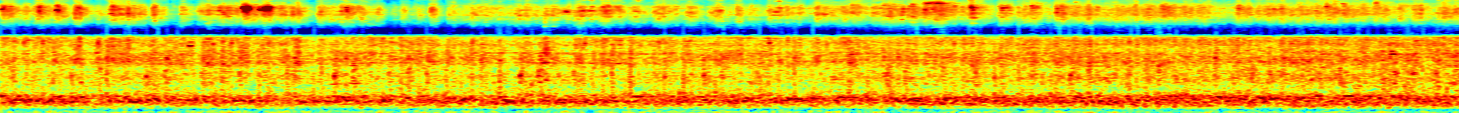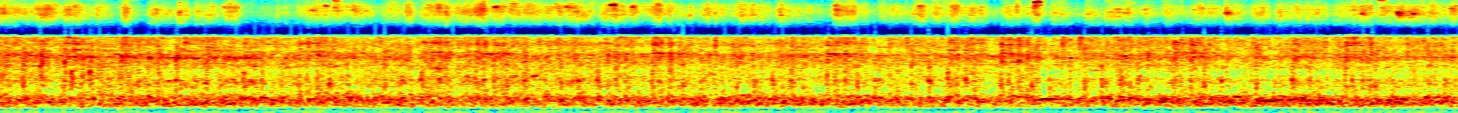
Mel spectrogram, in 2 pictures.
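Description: Freight train cars rolling past close by: a loud, steady rumble of steel wheels on the rails that does not let up.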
